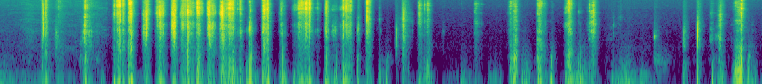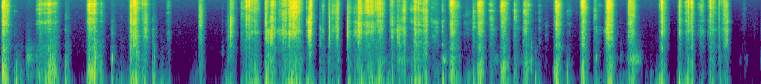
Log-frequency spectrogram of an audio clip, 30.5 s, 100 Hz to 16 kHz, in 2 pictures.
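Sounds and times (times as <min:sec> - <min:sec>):
pencil being sharpened: 0:01.6 - 0:08.6, 0:10.2 - 0:12.0, 0:14.2 - 0:18.4, 0:19.8 - 0:29.9.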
